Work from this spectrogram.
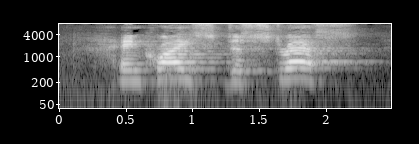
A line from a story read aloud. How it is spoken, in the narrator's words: he called out to God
